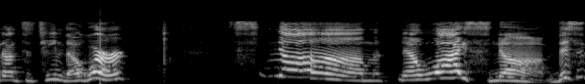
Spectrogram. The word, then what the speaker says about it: Snom: And so I'm going through all the bug Pokemon, and I looked at Snom, because that's kind of how you say it.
